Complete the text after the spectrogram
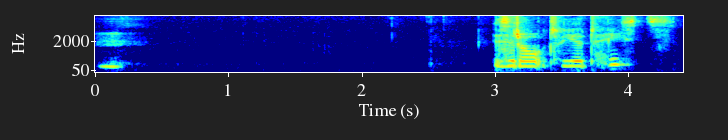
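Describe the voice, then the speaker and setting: A woman playing a centuries-old, doting, aristocratic vampire mistress in an ASMR roleplay, speaking softly, tenderly and without hurry, often slipping into whispers. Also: on the high side, slightly rough. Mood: doting, reassuring. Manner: soft, unhurried, tender, often drifting into whispers.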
